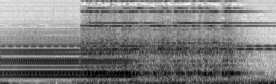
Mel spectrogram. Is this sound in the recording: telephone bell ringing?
yes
